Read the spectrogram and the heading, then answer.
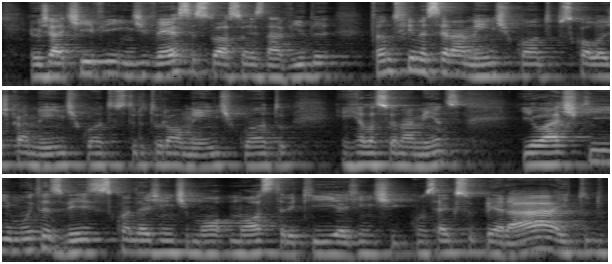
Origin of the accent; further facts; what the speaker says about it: Belo Horizonte, Minas Gerais, Brazil; born there; now in Betim, Brazil; tenho 26 anos, sou nascido em Belo Horizonte, Minas Gerais, moro numa cidade da região metropolitana de BH, Betim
